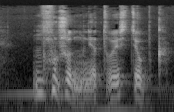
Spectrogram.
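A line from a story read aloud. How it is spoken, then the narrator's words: Contemptuous snort. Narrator (Russian): презрительно фыркнула Валентина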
